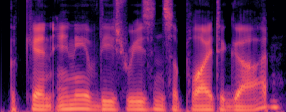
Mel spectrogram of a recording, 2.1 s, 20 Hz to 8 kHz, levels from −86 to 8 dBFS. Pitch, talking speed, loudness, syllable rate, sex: 105 Hz, 250 wpm, -18 LUFS, 6.5 syllables/s, male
